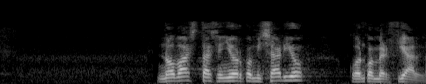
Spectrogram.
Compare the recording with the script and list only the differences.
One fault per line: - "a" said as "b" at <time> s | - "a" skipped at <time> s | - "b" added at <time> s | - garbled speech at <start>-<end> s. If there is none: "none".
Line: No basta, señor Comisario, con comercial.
none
